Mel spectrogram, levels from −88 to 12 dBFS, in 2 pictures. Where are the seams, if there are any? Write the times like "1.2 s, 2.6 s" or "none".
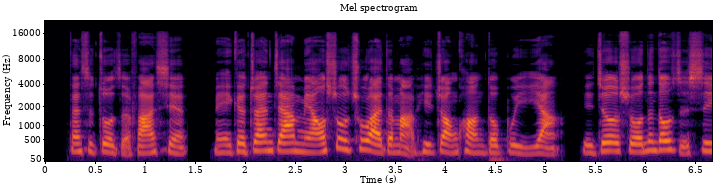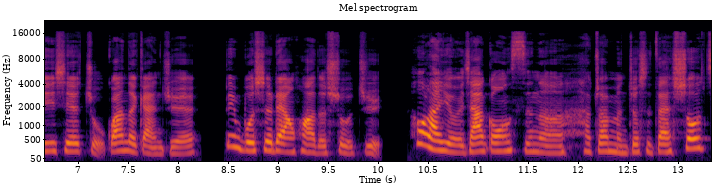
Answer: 5.2 s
